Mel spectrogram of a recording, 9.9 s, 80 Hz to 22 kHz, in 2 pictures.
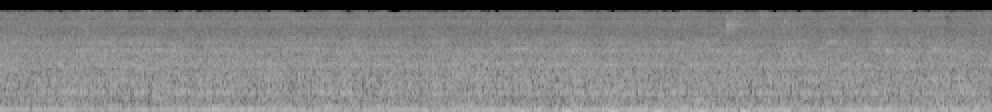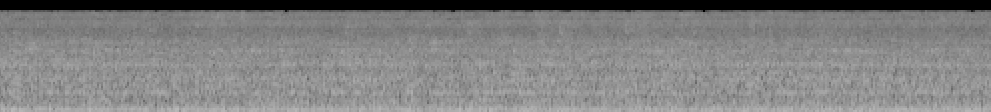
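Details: Hotpoint NSWR843C washing machine on final 1200rpm spin: low uneven rumble with loose, really loud rattling as the drum spins up; owner unsure whether the load is balanced, cause not confirmed.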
